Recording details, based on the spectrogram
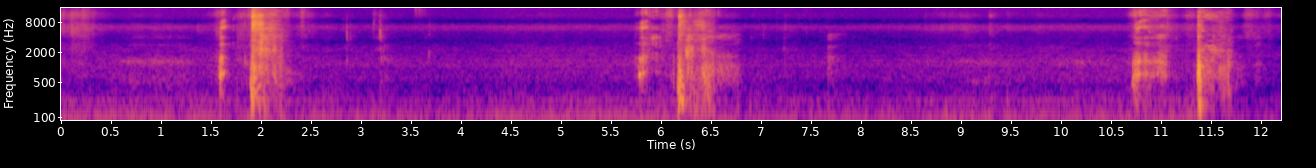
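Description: Three sneezes, each with a quick in-breath followed by a sharp burst, spaced several seconds apart in a quiet room; ordinary sneezing.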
